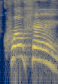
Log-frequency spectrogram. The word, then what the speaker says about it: crochet: It's crochet. It's pronounced crochet.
